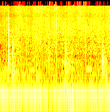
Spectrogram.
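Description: Onion frying in hot oil for a Sri Lankan-style lamb rice, a steady close sizzle with a few sharp stirring clinks, no voices.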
